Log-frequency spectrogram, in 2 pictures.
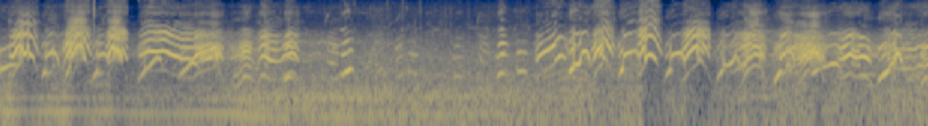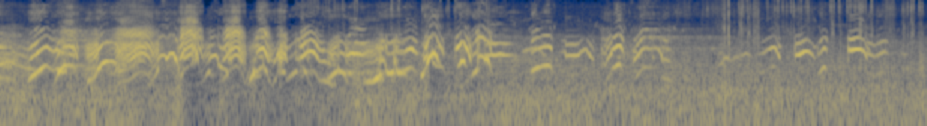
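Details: Sirens set off a pack of coyotes yipping and howling as a group, dense overlapping high yips and warbling howls for most of the stretch, thinning toward the end.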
